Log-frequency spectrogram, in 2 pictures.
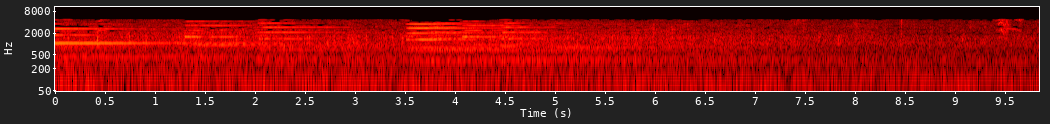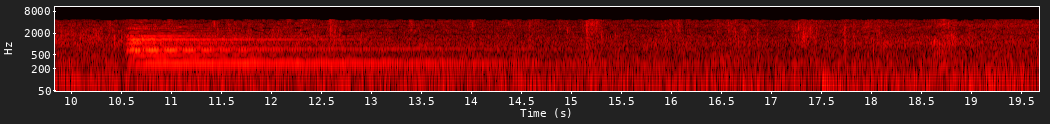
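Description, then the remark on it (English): A church bell strikes one o'clock in the afternoon, a few widely spaced strokes, each leaving a long, humming decay, over a steady wash of outdoor car traffic noise. No one speaks. “The church has just struck one. It's 1 o'clock in the afternoon.”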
